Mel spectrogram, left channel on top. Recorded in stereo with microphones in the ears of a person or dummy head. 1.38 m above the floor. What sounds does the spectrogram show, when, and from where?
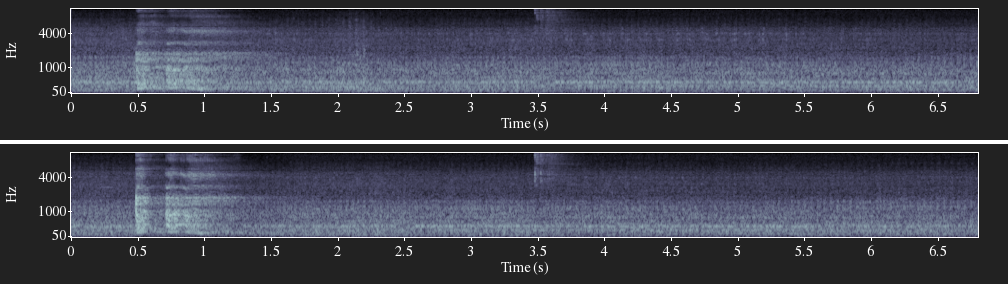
0.5 s throat clearing: 50° right (ahead or behind), 0.8 m
3.5 s a dropped coin: 40° right (ahead or behind), 2.5 m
